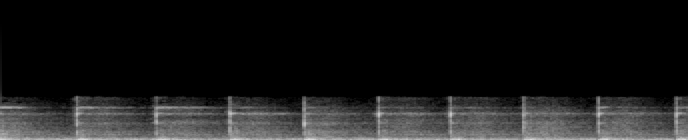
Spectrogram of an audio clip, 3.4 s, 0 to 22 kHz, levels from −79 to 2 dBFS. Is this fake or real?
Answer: fake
